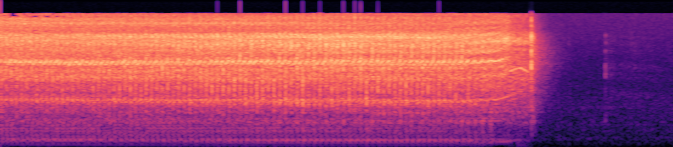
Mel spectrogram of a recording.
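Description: An impact driver whirs loudly, driving a long screw into wood, then stops abruptly.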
